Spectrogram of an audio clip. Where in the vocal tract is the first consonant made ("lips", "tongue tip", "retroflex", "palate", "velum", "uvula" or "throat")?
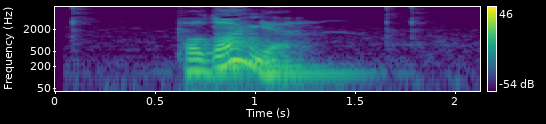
lips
